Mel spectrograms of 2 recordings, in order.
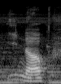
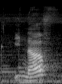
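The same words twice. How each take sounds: No difference in how they are said.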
